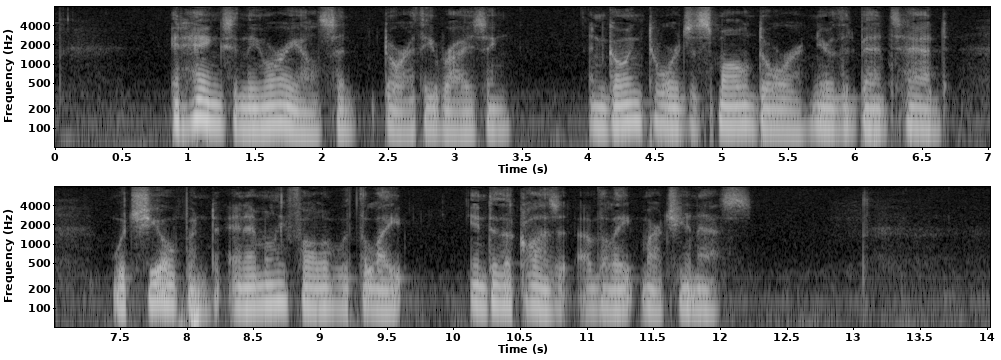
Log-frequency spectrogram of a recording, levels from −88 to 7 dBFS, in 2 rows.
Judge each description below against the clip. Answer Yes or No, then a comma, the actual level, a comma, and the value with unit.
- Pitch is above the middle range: No, low, 100 Hz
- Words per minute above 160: No, average, 145 wpm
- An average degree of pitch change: No, narrow, 2.3 semitones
